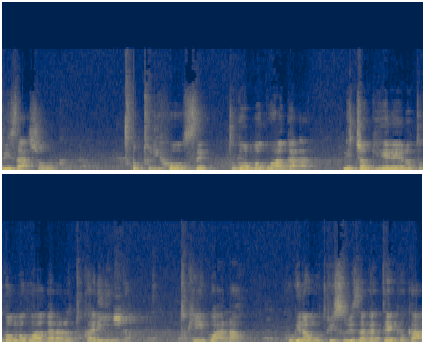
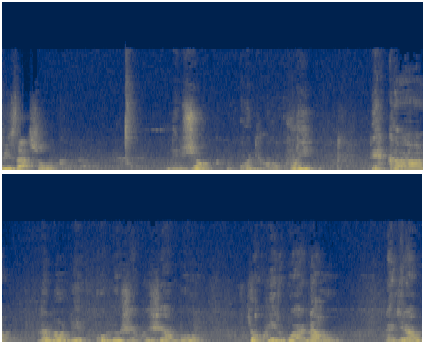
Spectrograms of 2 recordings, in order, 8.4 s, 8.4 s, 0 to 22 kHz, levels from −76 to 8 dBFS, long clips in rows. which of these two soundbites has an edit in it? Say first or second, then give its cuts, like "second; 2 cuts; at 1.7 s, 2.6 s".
first; 1 cut; at 1.3 s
